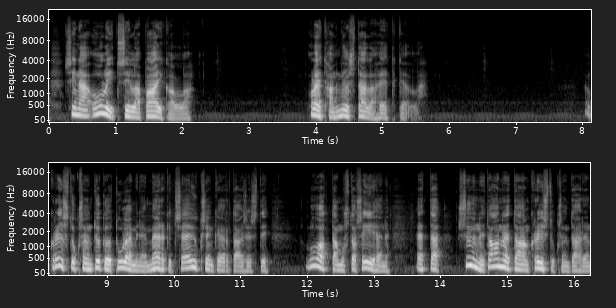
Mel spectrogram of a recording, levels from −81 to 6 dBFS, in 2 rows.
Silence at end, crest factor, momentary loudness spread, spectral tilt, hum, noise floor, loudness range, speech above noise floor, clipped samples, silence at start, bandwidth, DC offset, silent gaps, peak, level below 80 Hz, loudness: 0 s; 18 dB; 13 LU; -7 dB/octave; 50 Hz at -45 dBFS; -58 dBFS; 7 LU; 43 dB; under 0.1%; 0.25 s; 16.5 kHz; under 0.1%; none; 0 dBFS; -58 dBFS; -16 LUFS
